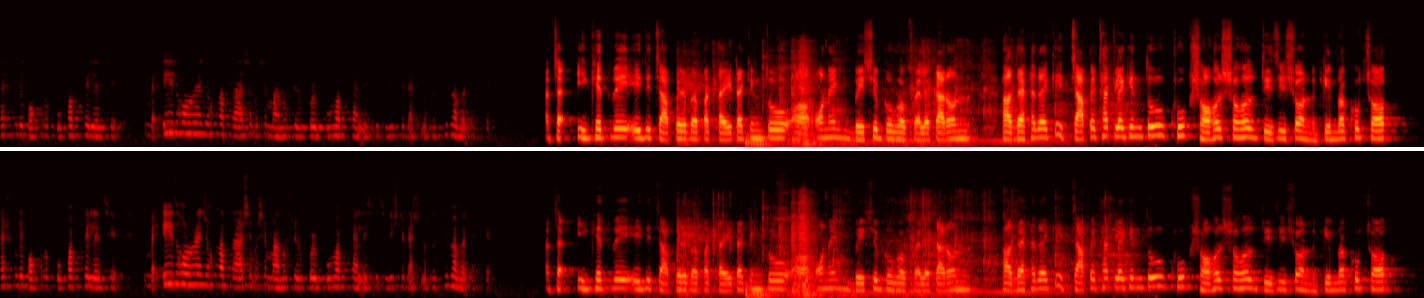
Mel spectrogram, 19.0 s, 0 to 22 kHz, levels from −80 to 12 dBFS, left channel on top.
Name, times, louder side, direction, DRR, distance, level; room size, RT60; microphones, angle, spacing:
voice 1, 0.0-1.6 1.9-6.2, right 3 dB, 80° right, 11 dB, 1.2 m, -50 dB
voice 2, 7.4-13.0 13.4-18.5, left 6 dB, 70° left, 20 dB, 0.4 m, -31 dB
sound 1, 8.0-14.3, equal, 10° right, 1.2 m, -55 dB
sound 2, 8.2-8.4 9.0-13.3, left 1 dB, 35° left, 6.2 m, -50 dB
sound 3, 9.0-15.3, equal, 10° left, 4.5 m, -47 dB
12.0 x 7.6 x 8.6 m, 0.72 s
head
